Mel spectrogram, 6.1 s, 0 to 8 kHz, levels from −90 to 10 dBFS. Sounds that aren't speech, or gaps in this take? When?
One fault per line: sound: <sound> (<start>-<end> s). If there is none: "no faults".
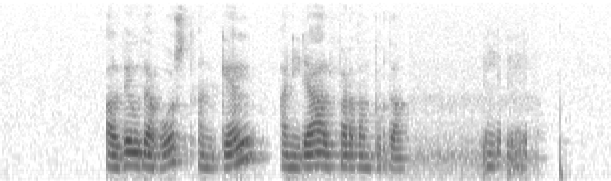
sound: laugh (4.8-5.3 s)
